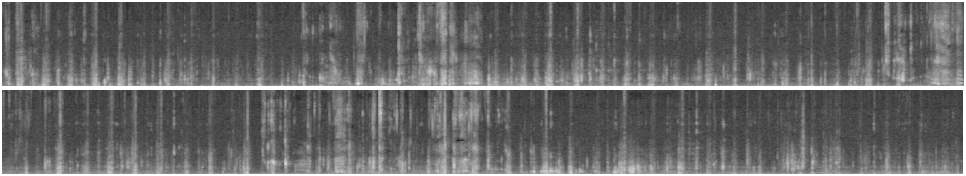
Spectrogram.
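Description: Close-up eating sounds of a person biting into and chewing jelly: a dense, continuous stream of small clicks and crunches.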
